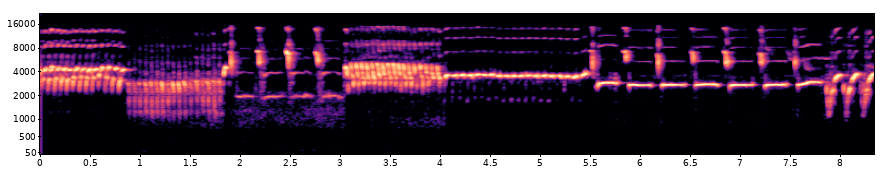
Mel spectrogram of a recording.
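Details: Spanish Timbrado canary singing a varied, bright song: a buzzy trill, then rapid repeated metallic notes, a long sustained whistle and a quick series of sharp rising chirps, all high-pitched and clear.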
